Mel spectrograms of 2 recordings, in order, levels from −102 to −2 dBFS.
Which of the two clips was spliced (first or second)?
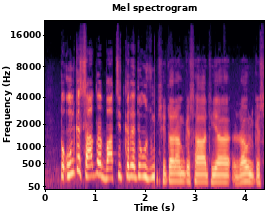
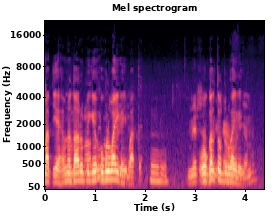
first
